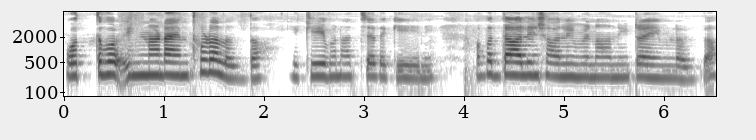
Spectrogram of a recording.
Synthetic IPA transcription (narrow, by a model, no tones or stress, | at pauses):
ot̪ːbɪnːãːʈaːimt̪ʰoːɽaːlɐɡ̚d̪aː | jekeːbɐnatːʃʰat̪ekeːniː | ɐbɐd̪aːlinʃaːlibɪnaːniʈaːɪmlɐɡ̚d̪aː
